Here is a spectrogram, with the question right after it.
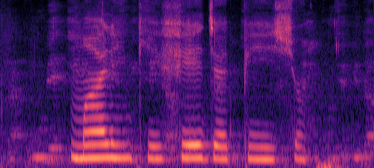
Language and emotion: Russian, neutral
